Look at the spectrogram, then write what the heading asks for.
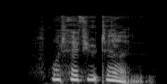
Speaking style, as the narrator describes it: she exclaimed

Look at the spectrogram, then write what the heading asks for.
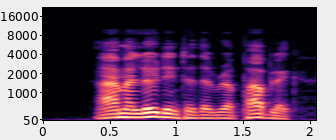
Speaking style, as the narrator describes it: answered Scaevola, in a more assured tone than usual

